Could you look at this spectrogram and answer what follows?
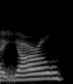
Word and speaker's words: Jarl: Uh Yarl spelled Jarl pronounced Yarl.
